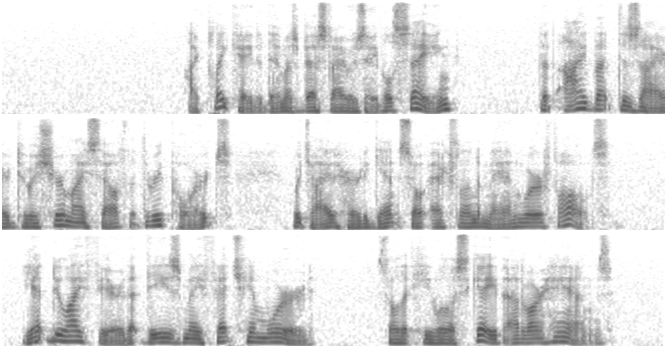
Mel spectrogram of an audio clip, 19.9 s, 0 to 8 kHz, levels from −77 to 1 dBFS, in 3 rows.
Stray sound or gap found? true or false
false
